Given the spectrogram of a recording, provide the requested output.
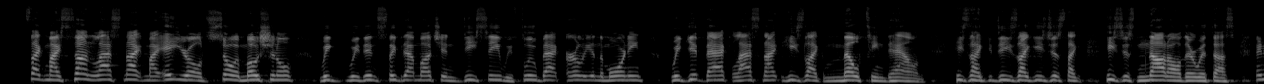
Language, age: English, 40-59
